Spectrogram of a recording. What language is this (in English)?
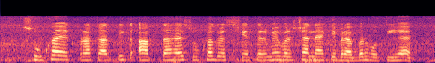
Hindi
